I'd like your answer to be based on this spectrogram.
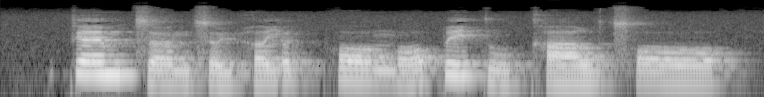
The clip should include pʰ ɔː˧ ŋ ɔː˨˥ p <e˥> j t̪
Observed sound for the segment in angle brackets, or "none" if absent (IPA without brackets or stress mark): e˥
